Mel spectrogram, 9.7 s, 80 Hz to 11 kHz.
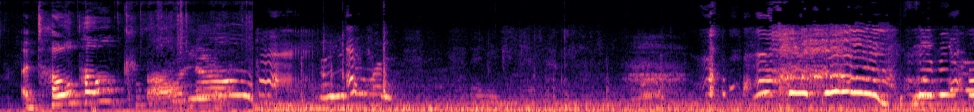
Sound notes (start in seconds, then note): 1.9 baby whines aloud; 7.4 baby cries out, loudly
